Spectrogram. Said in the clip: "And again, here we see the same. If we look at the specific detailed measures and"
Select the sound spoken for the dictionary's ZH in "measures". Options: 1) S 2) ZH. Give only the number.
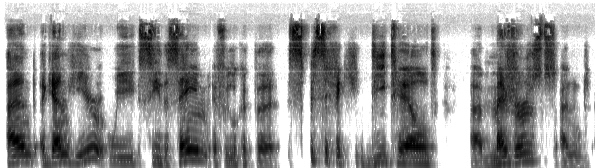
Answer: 2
